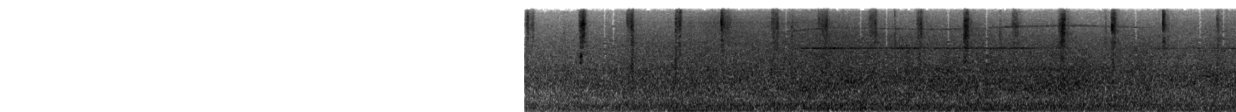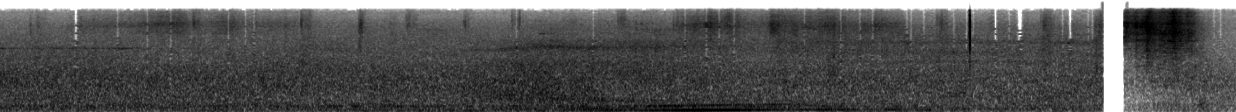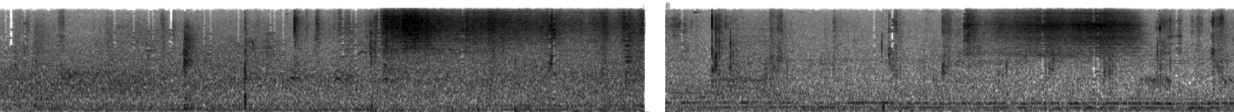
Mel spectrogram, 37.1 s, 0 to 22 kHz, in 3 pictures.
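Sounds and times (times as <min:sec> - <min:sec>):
road traffic noise: 0:05.3 - 0:37.0
vehicle passing close: 0:06.0 - 0:23.4.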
